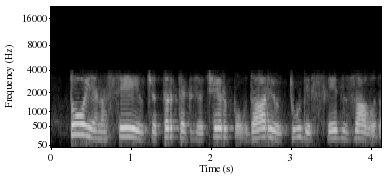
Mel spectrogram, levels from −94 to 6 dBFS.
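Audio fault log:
Throughout: G.729 codec. The speech is held to a narrow line band of 300 Hz to 3.4 kHz and has plainly audible roughness and a synthetic edge, from 8 kbit/s rebuilding with a vocal-tract filter and a few pulses. Unlike plain band-limiting, the speech itself sounds coarse.
2.02–2.08 s: VoIP packet loss concealed by the speech codec. A brief gap, which fits a single lost 10 ms frame, is filled by stretching the preceding pitch and filter into a buzzy tone or coloured noise that fades. Because each frame builds on the last, the speech stays weakened until about 2.08 s, rather than cutting cleanly like a dropout.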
